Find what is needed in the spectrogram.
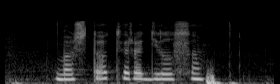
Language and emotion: Russian, neutral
